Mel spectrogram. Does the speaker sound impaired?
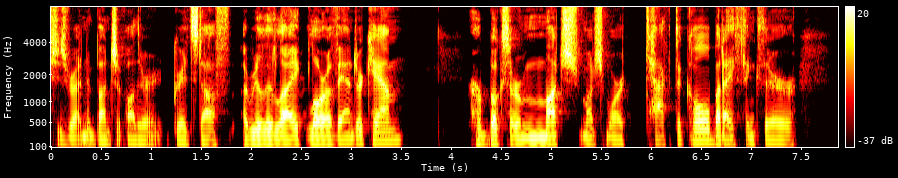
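No.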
